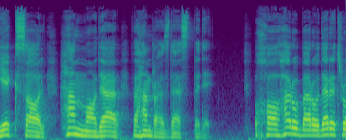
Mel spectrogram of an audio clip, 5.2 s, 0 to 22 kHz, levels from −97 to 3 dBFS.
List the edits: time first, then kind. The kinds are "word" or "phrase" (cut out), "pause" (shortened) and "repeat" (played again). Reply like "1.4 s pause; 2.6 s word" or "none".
2.3 s word; 3.8 s word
